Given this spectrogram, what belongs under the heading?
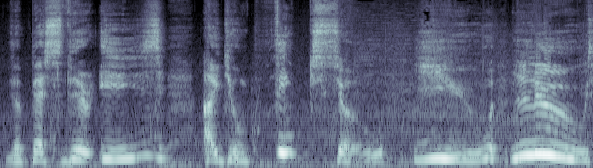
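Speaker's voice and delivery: booming, slow, big, drawn-out voice. Quoting a SpongeBob meme about forgotten pickles: Bubble Bass voice. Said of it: "I can't do the laugh all that good".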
